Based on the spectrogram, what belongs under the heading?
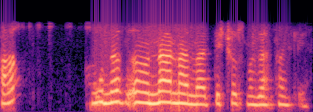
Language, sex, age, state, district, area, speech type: Kashmiri, female, 45-60, Jammu and Kashmir, Budgam, rural, conversation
